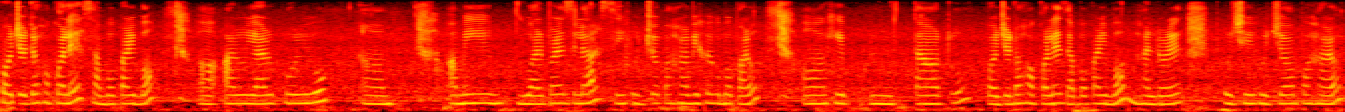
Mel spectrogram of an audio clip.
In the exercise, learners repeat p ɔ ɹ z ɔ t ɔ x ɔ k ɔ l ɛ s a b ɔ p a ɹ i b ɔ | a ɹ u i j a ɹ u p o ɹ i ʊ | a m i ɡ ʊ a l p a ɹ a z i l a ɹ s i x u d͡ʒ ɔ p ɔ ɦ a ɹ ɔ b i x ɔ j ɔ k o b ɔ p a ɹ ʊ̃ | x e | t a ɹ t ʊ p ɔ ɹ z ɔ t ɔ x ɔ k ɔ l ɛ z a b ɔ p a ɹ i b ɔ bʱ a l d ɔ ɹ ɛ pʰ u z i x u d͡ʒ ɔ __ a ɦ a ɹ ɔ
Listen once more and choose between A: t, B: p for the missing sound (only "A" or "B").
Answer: B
